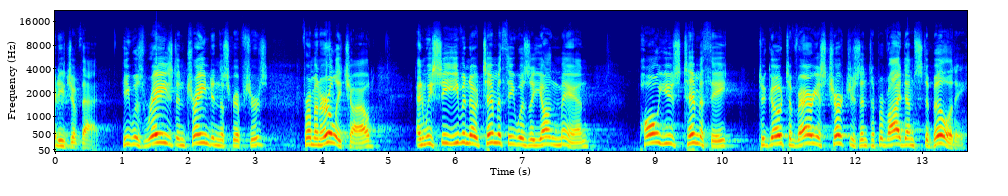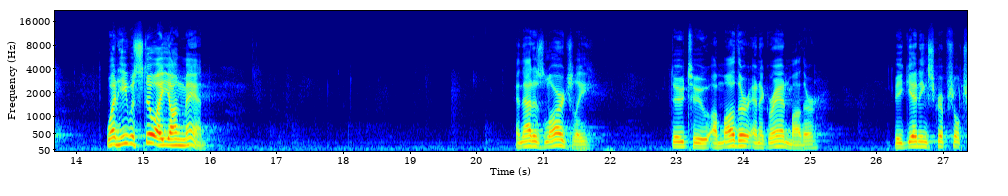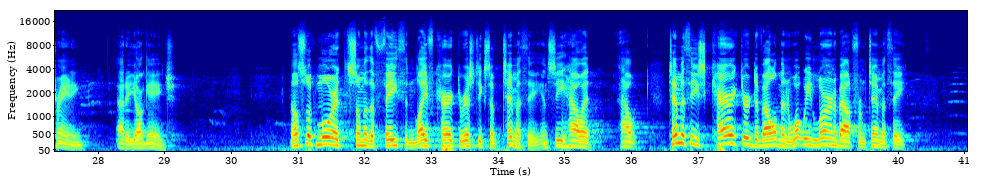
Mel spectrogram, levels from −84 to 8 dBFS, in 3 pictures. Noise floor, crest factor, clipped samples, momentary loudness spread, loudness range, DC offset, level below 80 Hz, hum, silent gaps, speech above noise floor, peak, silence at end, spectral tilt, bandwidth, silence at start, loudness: -59 dBFS; 18 dB; under 0.1%; 14 LU; 9 LU; under 0.1%; -44 dBFS; none; none; 43 dB; 0 dBFS; 0.95 s; -5.5 dB/octave; 13 kHz; 0 s; -17 LUFS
